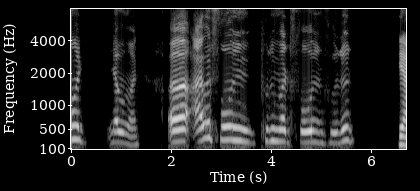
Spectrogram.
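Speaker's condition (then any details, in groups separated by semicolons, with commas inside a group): Cerebral palsy; childhood speech delay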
